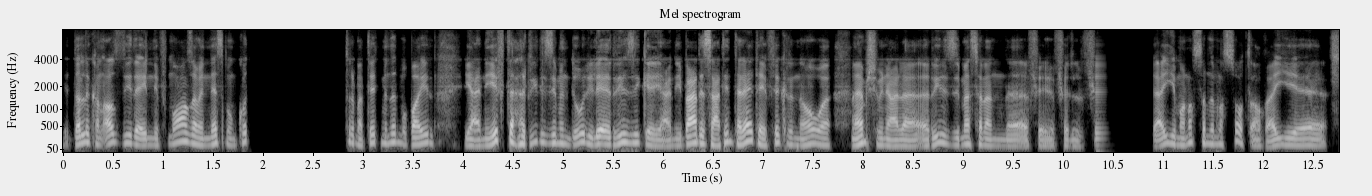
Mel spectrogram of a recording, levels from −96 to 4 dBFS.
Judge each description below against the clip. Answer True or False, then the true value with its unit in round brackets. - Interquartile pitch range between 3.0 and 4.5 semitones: False (4.9 semitones)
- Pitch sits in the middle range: False (130 Hz)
